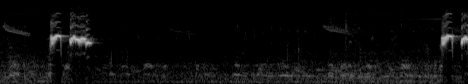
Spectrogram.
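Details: Caged female red-whiskered bulbul calling to stimulate males or for pairing: two bursts of short, warbled double notes, high and bright, one early and one near the end, with a faint descending whistle before each.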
